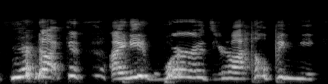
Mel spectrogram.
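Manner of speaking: high, loud retold outburst; frantic protest. Passenger begging the driver for words, retold frantic yelling. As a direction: act out shouting in exasperated panic.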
